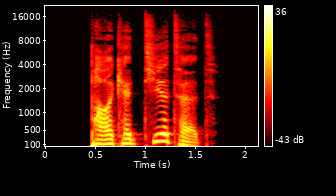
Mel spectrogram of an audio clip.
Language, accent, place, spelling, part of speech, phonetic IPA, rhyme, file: German, Germany, Berlin, parkettiertet, verb, [paʁkɛˈtiːɐ̯tət], -iːɐ̯tət, De-parkettiertet.ogg
- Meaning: inflection of parkettieren: 1. second-person plural preterite 2. second-person plural subjunctive II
